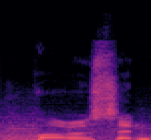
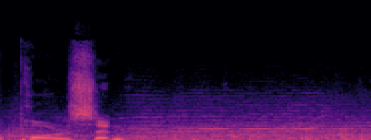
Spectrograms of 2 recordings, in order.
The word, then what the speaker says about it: Poulsen: Have to be careful how you pronounce Poulsen after a spell in Copenhagen. Poulsen, the Danish word for sausage. So pretty sure it isn't Kim sausage, so Poulsen. For any possible Danish speakers listening.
